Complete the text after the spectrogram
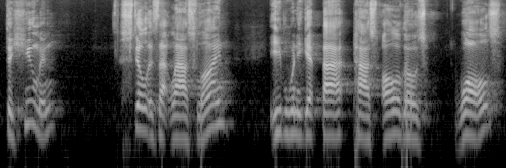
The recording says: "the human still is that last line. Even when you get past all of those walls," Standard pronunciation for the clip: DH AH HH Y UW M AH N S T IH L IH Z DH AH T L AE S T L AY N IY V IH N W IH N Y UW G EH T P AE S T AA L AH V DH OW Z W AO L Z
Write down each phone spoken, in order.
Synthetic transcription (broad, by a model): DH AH HH Y UW M AH N S T IH L IH Z DH AH T L AE S T L AY N IY V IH N W IH N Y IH G EH T P AE S T AA L AH V DH OW Z W AO L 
